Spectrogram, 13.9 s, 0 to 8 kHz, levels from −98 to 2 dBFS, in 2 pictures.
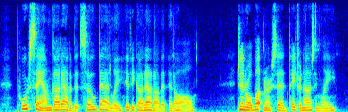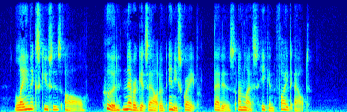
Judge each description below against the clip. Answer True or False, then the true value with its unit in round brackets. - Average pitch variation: True (3.9 semitones)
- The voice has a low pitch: False (175 Hz)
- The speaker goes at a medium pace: True (160 wpm)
